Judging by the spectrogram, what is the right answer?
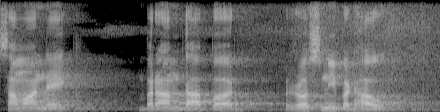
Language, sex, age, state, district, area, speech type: Maithili, male, 45-60, Bihar, Saharsa, urban, read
